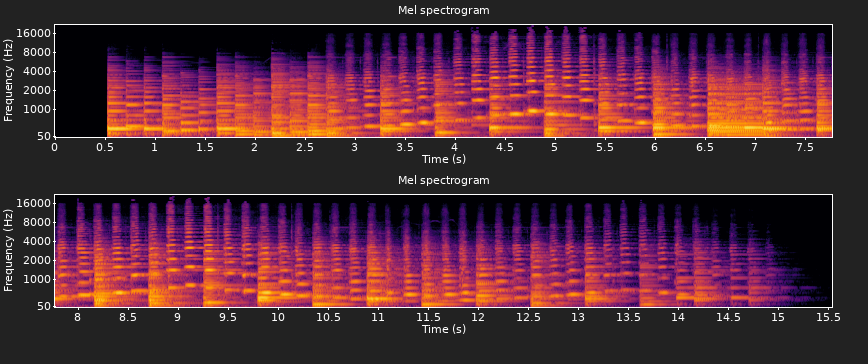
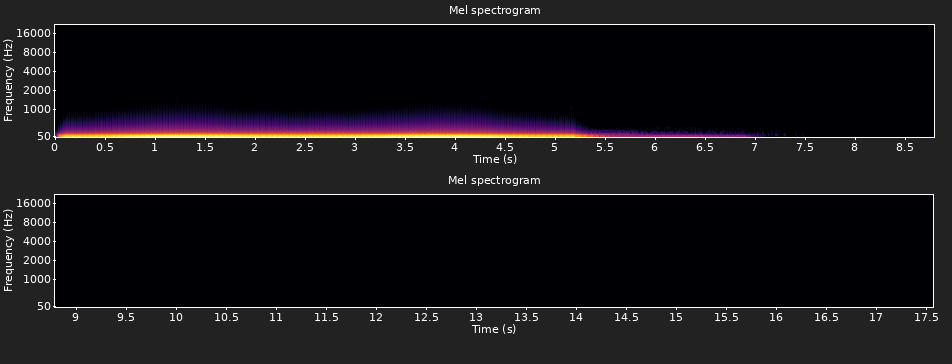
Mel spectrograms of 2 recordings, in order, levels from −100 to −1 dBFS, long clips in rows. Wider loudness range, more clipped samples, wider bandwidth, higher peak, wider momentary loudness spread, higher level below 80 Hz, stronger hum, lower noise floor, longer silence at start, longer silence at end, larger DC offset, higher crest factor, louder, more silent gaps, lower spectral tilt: second, 10 LU vs 13 LU; neither; first, 15.5 kHz vs 0.2 kHz; about the same, -2 dBFS vs -2 dBFS; first, 13 LU vs 8 LU; second, -42 dBFS vs -14 dBFS; neither; about the same, -69 dBFS vs -68 dBFS; first, 0.5 s vs 0.05 s; second, 0.75 s vs 12.25 s; neither; first, 18 dB vs 12 dB; second, -20 LUFS vs -17 LUFS; neither; second, -5.5 dB/octave vs -15.5 dB/octave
